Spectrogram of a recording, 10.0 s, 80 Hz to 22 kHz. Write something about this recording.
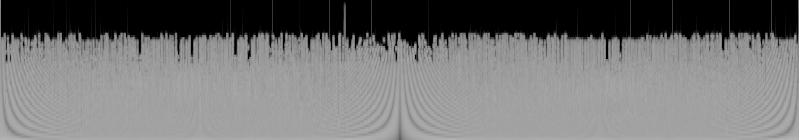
Created in LabChirp using a sqarewave in a frequency of 50Hz and a flanger in 10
